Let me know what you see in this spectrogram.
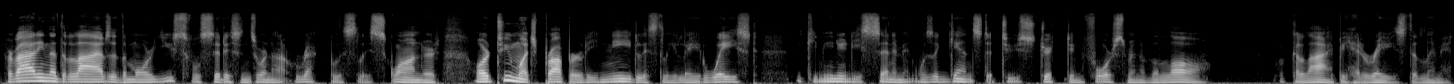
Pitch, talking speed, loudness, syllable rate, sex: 110 Hz, 155 wpm, -21 LUFS, 5.2 syllables/s, male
